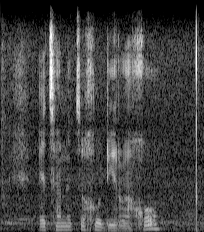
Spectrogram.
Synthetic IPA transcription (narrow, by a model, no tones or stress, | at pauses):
ɪt͡sʰanet͡sɪχʊdira̰χʊ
